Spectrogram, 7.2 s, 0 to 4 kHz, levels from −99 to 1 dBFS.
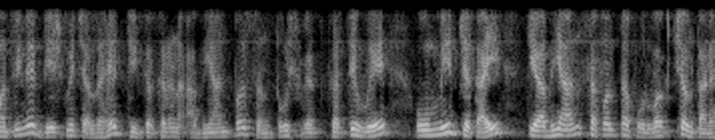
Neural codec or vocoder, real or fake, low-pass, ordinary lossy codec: codec, 16 kHz, 6 kbps, DAC; fake; 3.6 kHz; none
